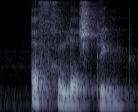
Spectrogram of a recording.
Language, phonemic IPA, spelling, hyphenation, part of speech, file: Dutch, /ˈɑf.xəˌlɑs.tɪŋ/, afgelasting, af‧ge‧las‧ting, noun, Nl-afgelasting.ogg
- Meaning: cancellation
